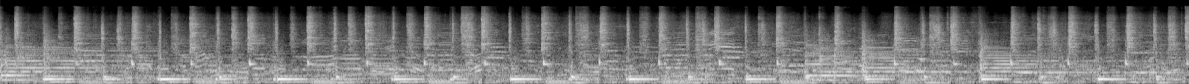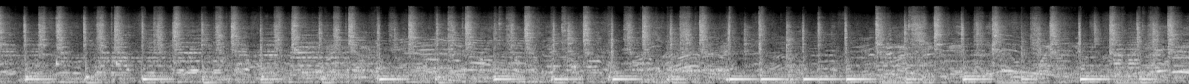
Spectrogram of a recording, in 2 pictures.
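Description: Live band playing Latin dance music up close, with accordion and a plucked stringed instrument over a steady percussion beat and a repeating bass line.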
